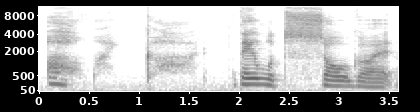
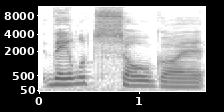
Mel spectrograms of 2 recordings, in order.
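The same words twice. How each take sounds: First: Swooning whisper. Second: Said in the usual way. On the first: Real, not acted. Streamer swooning to chat over seventies men, whispered. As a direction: whisper it like a secret crush.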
